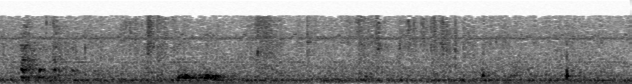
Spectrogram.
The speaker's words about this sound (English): I love to hear those Bible pages turning. That is a blessing.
